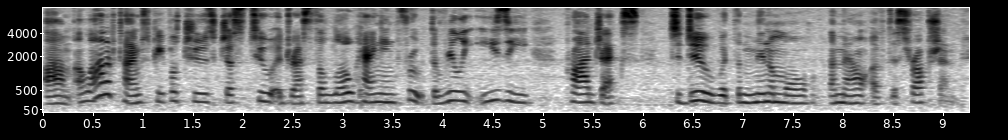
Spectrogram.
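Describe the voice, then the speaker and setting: A woman talks at a moderate pace and medium pitch in a somewhat breathy voice. Her intonation is fairly even and her loudness very even. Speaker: energy efficiency panel presenter. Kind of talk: panel presentation. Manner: hesitant, many fillers and restarts.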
